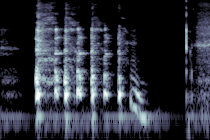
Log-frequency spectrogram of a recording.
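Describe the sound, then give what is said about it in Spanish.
A rapid fit of about five harsh coughs in quick succession, fairly loud, tapering off, followed by a short pause and one more burst. “perdón, que toso.”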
